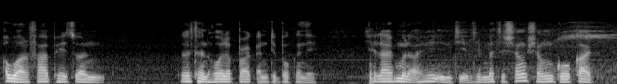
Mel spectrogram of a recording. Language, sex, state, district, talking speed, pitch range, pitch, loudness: Mizo, male, Mizoram, Aizawl, 215 wpm, 110-135 Hz, 125 Hz, -18 LUFS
